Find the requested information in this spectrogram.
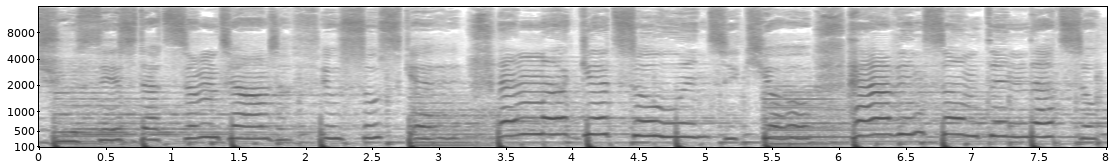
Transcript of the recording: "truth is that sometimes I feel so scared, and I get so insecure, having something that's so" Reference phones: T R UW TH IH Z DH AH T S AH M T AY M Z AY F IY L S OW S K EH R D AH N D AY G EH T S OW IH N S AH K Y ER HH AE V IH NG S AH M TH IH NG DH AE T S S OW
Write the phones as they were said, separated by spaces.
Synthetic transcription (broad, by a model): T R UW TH IH Z DH AH T S AH M T AY M Z AY F IY L S OW S K EH R D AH N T G EH T S OW IH N S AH K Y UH HH AE V IH NG S AH M TH IH NG DH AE T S S OW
